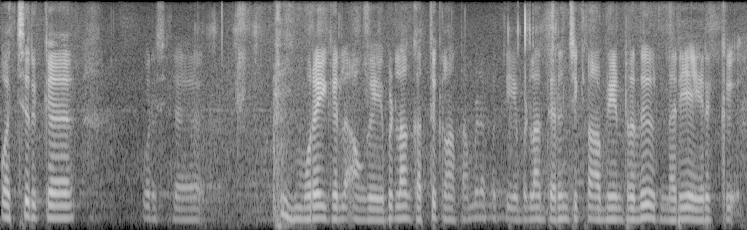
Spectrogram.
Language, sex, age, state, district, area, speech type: Tamil, male, 18-30, Tamil Nadu, Tiruvannamalai, urban, spontaneous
